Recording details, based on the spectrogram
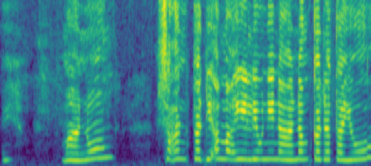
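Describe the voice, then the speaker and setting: A woman's voice: very high-pitched, flat delivery, slow pace. A woman playing a plaintive young child who misses a parent, in an Ilocano-accented radio drama. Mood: curious, wistful. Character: young child missing absent mother, plaintive and questioning.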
